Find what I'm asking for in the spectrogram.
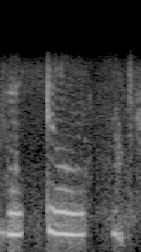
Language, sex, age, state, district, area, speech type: Assamese, female, 18-30, Assam, Sivasagar, urban, conversation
